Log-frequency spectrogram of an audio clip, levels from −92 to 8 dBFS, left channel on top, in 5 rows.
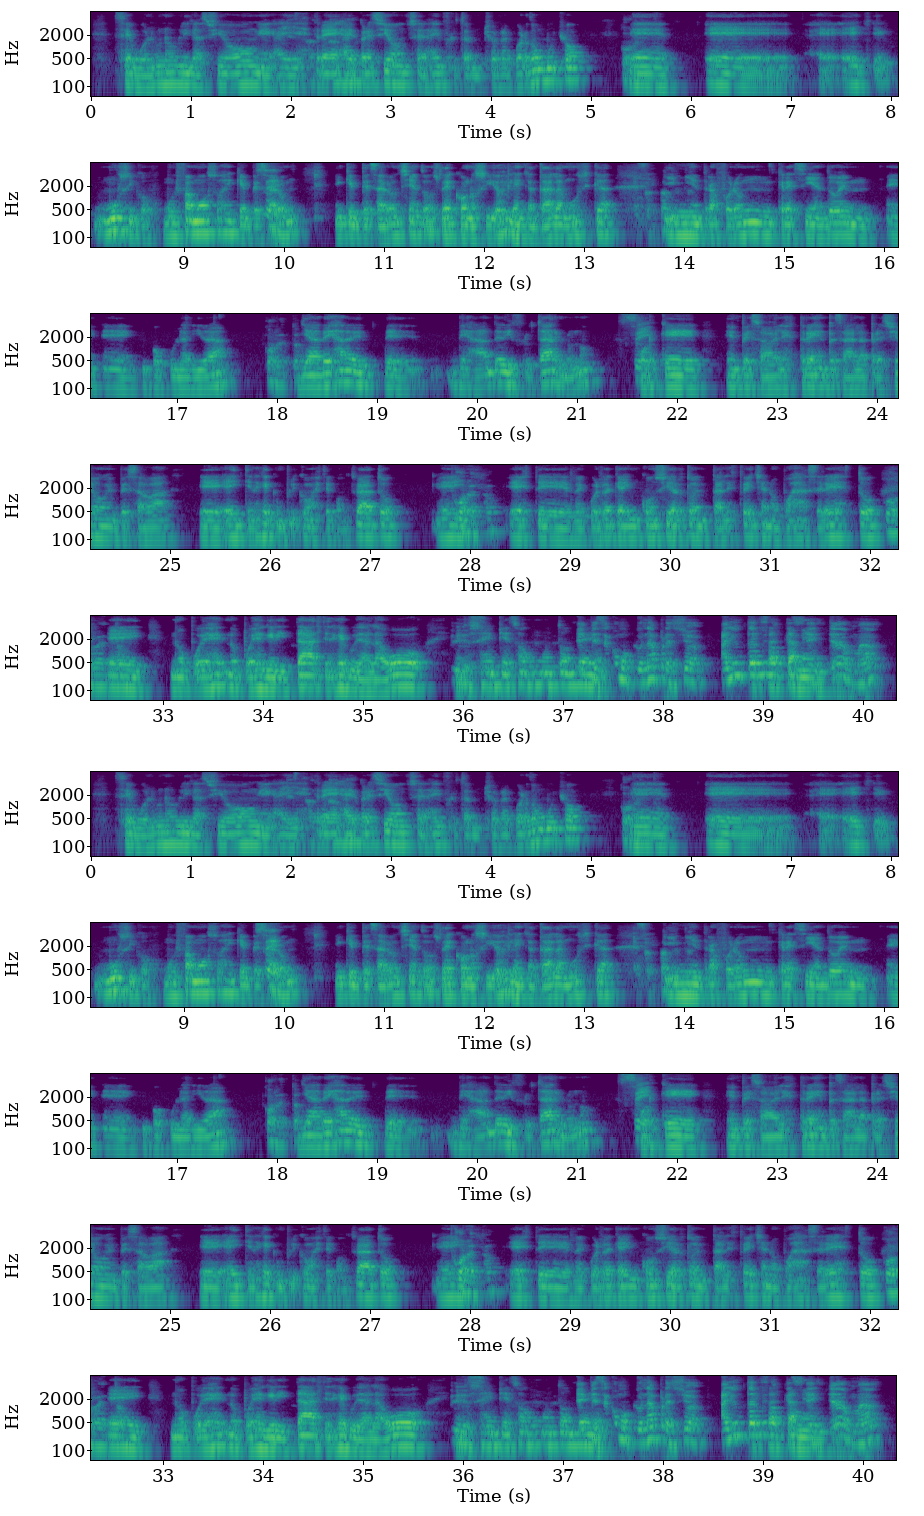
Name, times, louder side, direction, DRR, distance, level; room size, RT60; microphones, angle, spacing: voice 1, 0.2-4.9 5.4-5.7 6.1-10.1 10.5-17.5 18.2-19.4 19.7-21.1 21.6-22.2 22.5-25.0 25.3-27.2 27.6-27.9 28.4-32.0 32.4-32.8 33.1-37.4 39.0-39.6, left 1 dB, 15° left, 2 dB, 0.6 m, -29 dB
voice 2, 1.9-2.7 5.3-5.5 9.7-10.0 13.6-14.0 17.9-18.3 21.4-21.8 27.8-28.2 32.1-32.6 35.9-36.3 37.1-40.1, right 1 dB, 35° right, 1 dB, 0.8 m, -31 dB
2.3 x 2.2 x 2.8 m, 0.26 s
head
